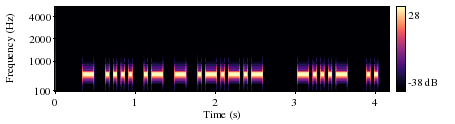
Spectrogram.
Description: Morse code, heard as a keyed tone, about 25 wpm, 600 Hz. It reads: THAT. <BT> I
